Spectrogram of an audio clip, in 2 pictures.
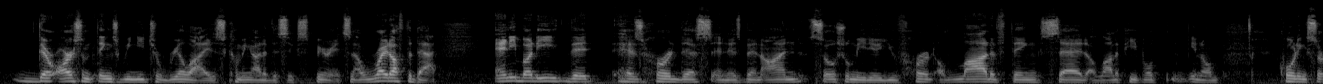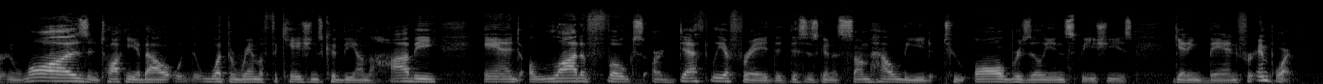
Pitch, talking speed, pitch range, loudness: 120 Hz, 180 wpm, 105-130 Hz, -35 LUFS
